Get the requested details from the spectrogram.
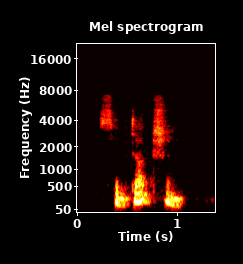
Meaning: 1. The action of being pushed or drawn beneath another object 2. The process of one tectonic plate moving beneath another and sinking into the mantle at a convergent plate boundary
- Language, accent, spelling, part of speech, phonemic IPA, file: English, Southern England, subduction, noun, /səbˈdʌkʃən/, LL-Q1860 (eng)-subduction.wav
